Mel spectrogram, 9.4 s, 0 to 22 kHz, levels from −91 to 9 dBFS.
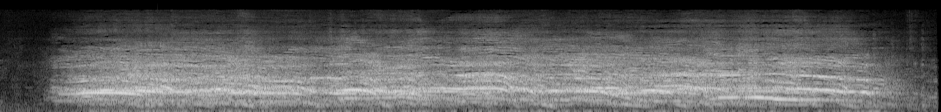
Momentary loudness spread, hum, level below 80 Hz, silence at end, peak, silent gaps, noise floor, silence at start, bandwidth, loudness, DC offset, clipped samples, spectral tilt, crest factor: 5 LU; none; -50 dBFS; 0.4 s; 0 dBFS; none; -52 dBFS; 0.5 s; 15 kHz; -12 LUFS; under 0.1%; under 0.1%; -3.5 dB/octave; 14 dB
